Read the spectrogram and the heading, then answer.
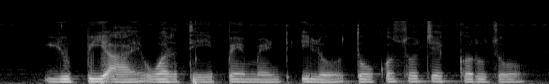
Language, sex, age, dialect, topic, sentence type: Marathi, male, 18-24, Southern Konkan, banking, question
